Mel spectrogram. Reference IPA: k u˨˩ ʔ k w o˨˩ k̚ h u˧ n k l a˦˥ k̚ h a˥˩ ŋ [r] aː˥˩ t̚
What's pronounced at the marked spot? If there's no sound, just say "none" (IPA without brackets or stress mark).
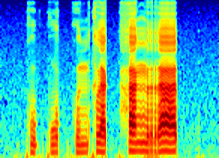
r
